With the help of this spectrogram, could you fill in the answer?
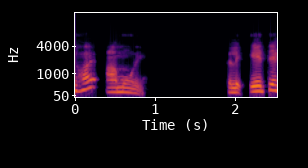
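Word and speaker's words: amore: বাংলা উচ্চারণে কি হয়? আমরে।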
